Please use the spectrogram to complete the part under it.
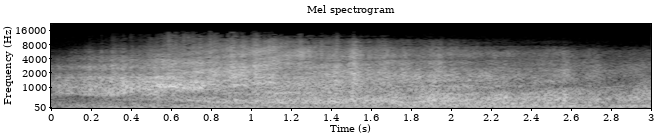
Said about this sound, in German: Und das ist wirklich nahe am startenden Düsenjet.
